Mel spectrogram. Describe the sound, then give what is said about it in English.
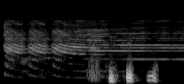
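A harsh, buzzy electronic buzzer, sounded to start a round of rapid-fire interview questions, blares in three quick pulses, then holds a steady loud tone as a few short vocal bursts break in underneath. “I got to sound the buzzer.”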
